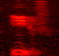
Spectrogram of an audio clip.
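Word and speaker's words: Yves: So DJ, her name is Eve. It's spelled Y-V-E-S.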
